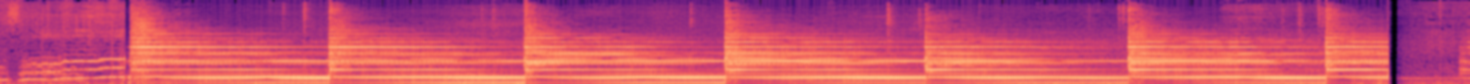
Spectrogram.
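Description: A single church bell rung by a pulled rope, tolled seven times about three seconds apart, each stroke ringing on into the next, as a memorial toll for the dead. The tolling cuts off abruptly just before the end.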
